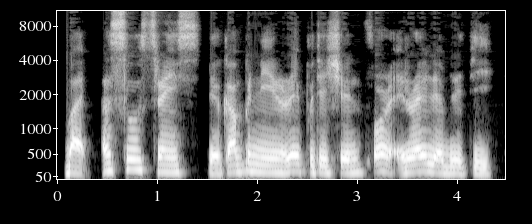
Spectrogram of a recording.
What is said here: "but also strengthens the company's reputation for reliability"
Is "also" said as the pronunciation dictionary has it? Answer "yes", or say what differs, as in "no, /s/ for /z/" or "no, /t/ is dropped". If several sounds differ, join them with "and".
no, /l/ is dropped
